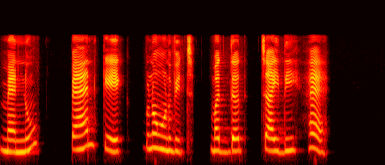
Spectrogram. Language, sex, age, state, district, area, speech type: Punjabi, female, 18-30, Punjab, Shaheed Bhagat Singh Nagar, rural, read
